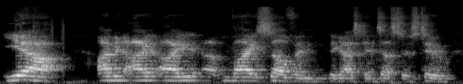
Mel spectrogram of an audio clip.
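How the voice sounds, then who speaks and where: A fairly high-voiced man chats casually as a gaming stream co-host. He is opinionated and emphatic, sounding echoey and a little distant from the mic. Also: level tone, measured pace, a bit bright. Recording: echoey room, off mic, faint music. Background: faint game music.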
